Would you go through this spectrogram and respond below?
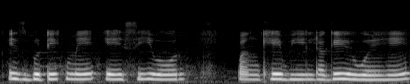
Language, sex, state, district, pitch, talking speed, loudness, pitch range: Hindi, female, Madhya Pradesh, Bhopal, 240 Hz, 160 wpm, -15 LUFS, 230-245 Hz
